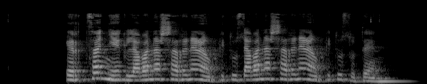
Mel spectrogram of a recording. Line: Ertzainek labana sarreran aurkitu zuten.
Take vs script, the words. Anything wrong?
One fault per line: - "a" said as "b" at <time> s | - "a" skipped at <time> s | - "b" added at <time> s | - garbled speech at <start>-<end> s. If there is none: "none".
- "labana sarreran aurkitu" added at 2.5 s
